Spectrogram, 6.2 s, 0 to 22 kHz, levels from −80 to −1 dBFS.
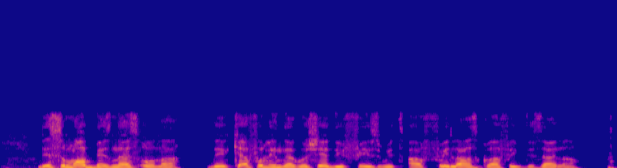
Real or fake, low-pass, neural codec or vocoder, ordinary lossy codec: fake; 7.2 kHz; codec, 16 kHz, 16 kbps, FunCodec, trained on LibriTTS, 50 frames a second; none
